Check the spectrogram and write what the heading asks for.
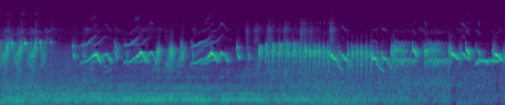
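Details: A male local Javanese ashy tailorbird sings a lively, continuous stream of high, sharp chirps and quick rising and falling trills, repeated rapidly over a faint low background hum.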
